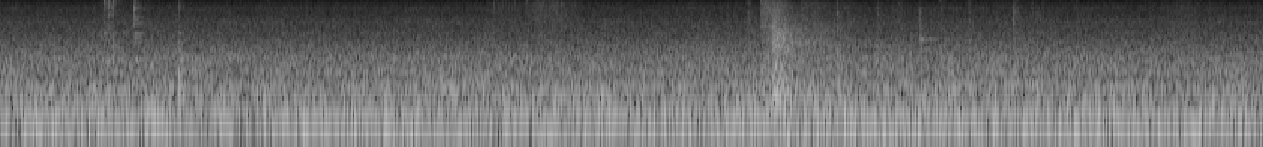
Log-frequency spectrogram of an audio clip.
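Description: Steady low rumble and hiss of room noise, with one short, sharp scrape or knock about five seconds in.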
